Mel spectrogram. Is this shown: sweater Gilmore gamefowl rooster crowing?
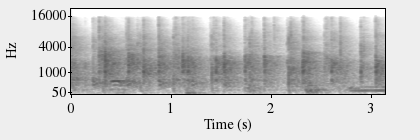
no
